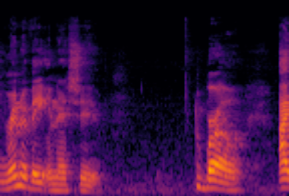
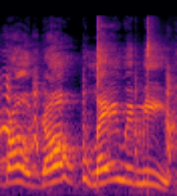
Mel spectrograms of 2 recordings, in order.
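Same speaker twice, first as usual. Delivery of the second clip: laughing warning; 9 semitones higher, 4 dB louder, slower than usual. Retold or imitated.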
